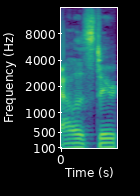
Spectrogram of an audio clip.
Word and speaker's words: Alasdair: like do you like Alistair Yuing? Is his name really Alistair or you doing?" Yeah. And it's spelled A L A S D A I R.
